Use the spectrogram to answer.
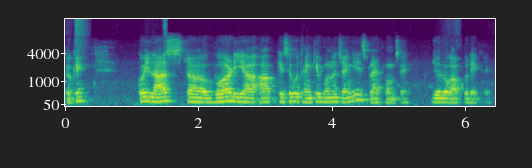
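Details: Adult male speaker; normal speech.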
